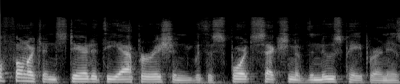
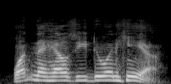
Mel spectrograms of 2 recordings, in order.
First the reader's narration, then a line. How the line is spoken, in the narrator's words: Henry asked indignantly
